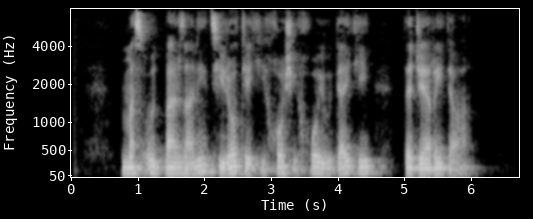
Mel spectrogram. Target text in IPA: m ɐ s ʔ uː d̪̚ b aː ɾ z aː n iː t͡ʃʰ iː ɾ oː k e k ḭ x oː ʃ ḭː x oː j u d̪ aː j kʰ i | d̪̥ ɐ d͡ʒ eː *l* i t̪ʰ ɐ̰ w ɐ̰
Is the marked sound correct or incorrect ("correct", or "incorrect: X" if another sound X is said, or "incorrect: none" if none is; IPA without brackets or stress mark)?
incorrect: r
